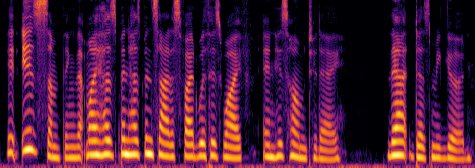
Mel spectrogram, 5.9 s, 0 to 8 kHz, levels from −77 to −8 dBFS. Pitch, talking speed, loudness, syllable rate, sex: 210 Hz, 210 wpm, -18 LUFS, 5.1 syllables/s, female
